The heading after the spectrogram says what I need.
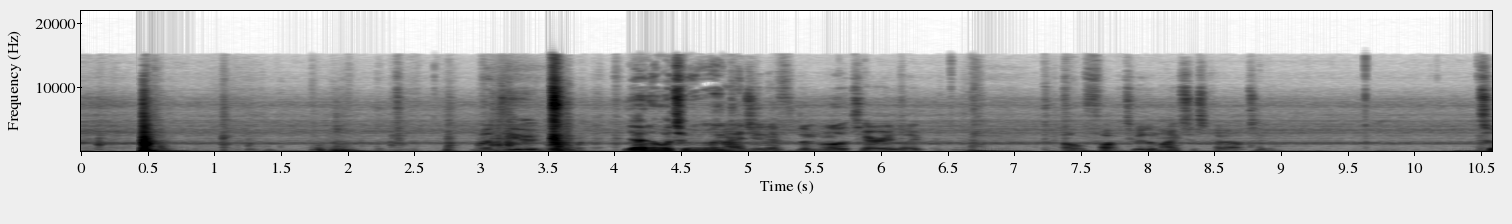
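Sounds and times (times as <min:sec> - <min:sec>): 
door thudding shut: 0:00.4 - 0:00.8
speech: 0:03.2 - 0:06.5, 0:07.4 - 0:09.1.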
